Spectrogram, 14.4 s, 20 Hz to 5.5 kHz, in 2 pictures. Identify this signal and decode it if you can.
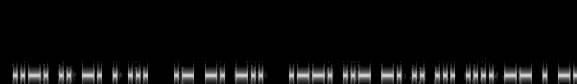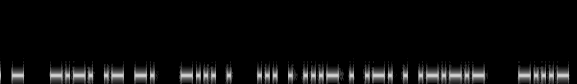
Morse code, heard as a keyed tone, about 25 wpm, 600 Hz. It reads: FINES AND PUNISHMENT CAN BE SEVERE. <BT>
